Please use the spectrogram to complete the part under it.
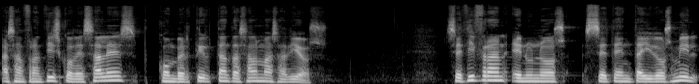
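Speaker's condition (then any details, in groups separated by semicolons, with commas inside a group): No condition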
